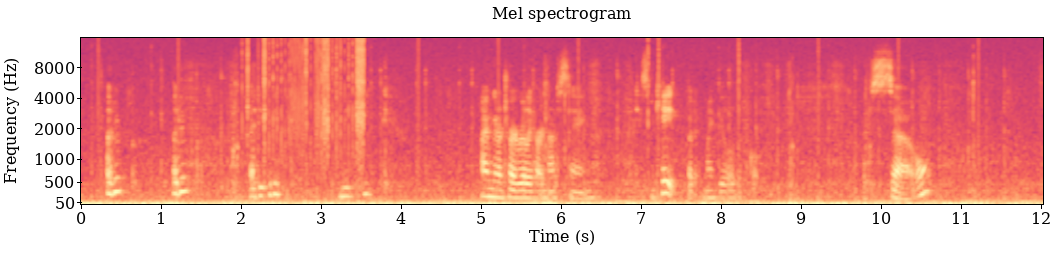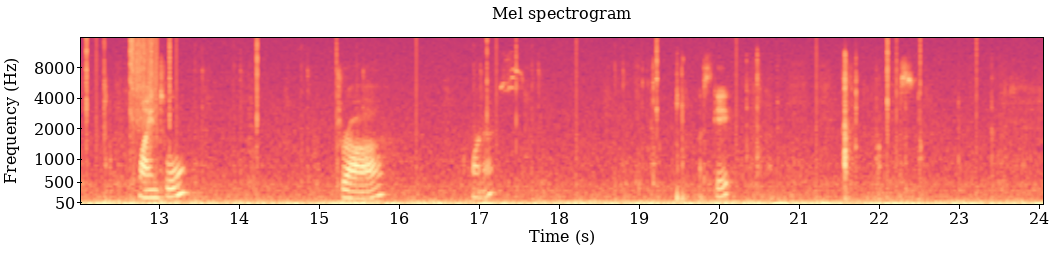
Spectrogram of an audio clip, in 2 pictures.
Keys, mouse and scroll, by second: 0.1 shift+click, 0.8 shift+click, 1.2 shift+middle click, 2.5 scroll up 1, 3.0 shift+click, 3.6 shift+click, 4.2 shift+click, 4.7 shift+click, 5.5 shift+click, 6.3 shift+middle click, 7.3 shift+click, 7.9 shift+click, 8.4 shift+middle click, 8.9 scroll down 1, 9.3 shift+middle click, 9.9 middle click, 10.7 shift+middle click, 11.3 middle click, 13.4-18.7 drag, 19.4 Escape, 20.0 scroll down 1, 20.7-21.7 middle drag, 22.0 shift+middle click, 22.4-22.9 shift+scroll down 2, 23.0 middle click, 23.6-24.0 scroll up 1.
